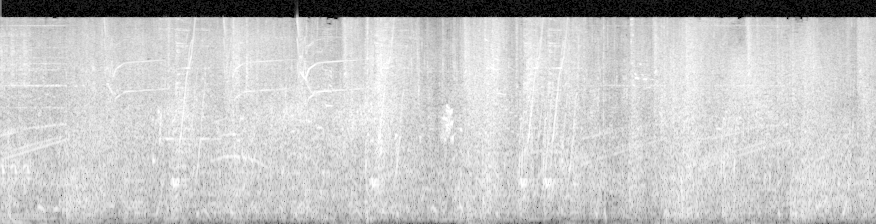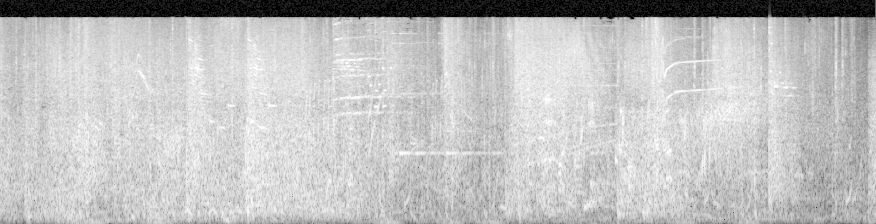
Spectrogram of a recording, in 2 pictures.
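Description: Shots of paint spray and splatter in quick bursts.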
